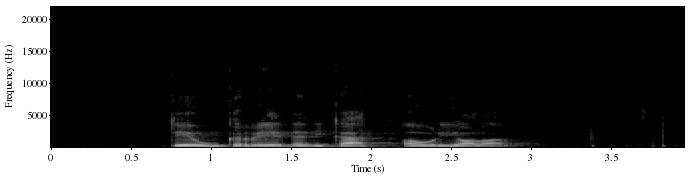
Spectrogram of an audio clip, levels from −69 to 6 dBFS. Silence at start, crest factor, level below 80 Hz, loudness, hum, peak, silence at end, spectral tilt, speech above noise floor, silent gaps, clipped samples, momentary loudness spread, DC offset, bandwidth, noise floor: 0.75 s; 18 dB; -80 dBFS; -28 LUFS; none; -12 dBFS; 1.1 s; -7 dB/octave; 41 dB; none; under 0.1%; 8 LU; under 0.1%; 13.5 kHz; -68 dBFS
